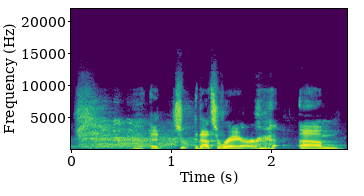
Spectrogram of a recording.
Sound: audience giggling

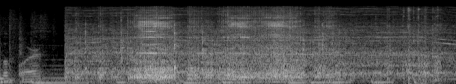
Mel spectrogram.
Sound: mixer whirring

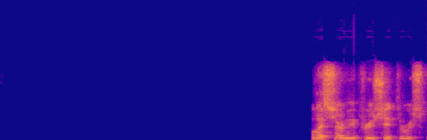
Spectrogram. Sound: A pause

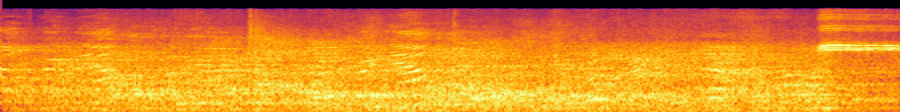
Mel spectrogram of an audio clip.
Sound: people talking in the crowd; whistle tweeting

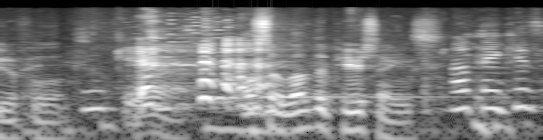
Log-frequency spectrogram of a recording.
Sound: laughs

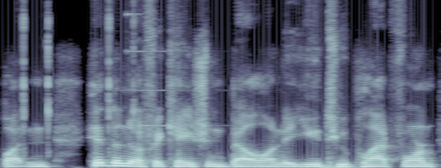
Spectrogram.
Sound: bell dings

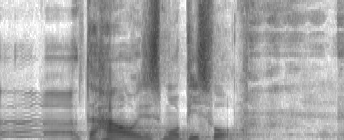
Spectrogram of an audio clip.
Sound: laughs

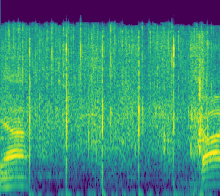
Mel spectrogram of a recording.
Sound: clapping hands

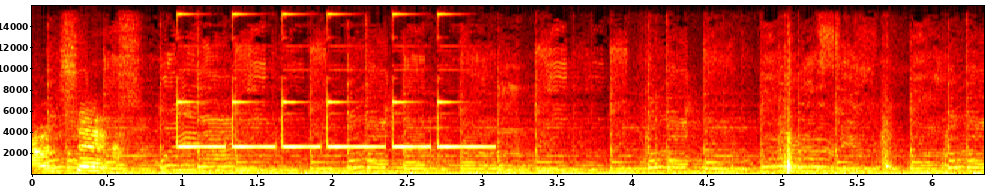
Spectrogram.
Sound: ding ding ding ding ding ding

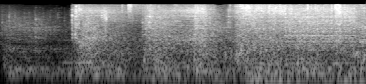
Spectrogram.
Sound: guns firing

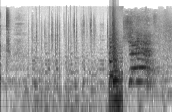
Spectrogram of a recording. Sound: frantic Stepping, Thump

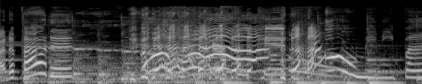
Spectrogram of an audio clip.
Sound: laughter

